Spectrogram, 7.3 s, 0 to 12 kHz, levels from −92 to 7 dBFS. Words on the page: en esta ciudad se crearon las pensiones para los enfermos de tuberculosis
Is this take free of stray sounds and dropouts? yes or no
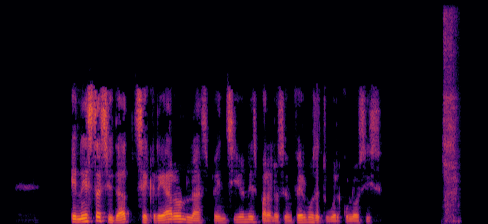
no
